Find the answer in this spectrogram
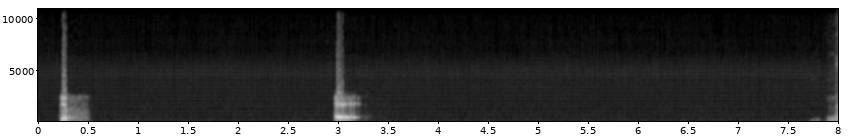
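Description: A faint, steady electrical hum on an otherwise quiet line, broken twice by a brief voice fragment: one just after the start, thin as over a telephone line, and one short word about three seconds in.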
